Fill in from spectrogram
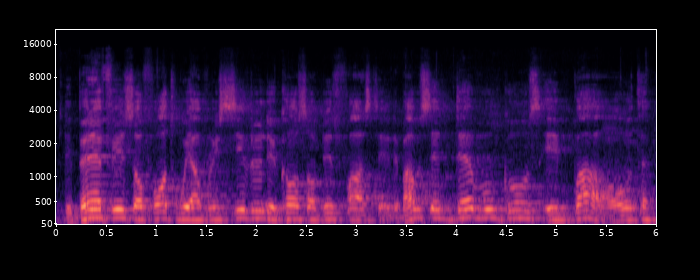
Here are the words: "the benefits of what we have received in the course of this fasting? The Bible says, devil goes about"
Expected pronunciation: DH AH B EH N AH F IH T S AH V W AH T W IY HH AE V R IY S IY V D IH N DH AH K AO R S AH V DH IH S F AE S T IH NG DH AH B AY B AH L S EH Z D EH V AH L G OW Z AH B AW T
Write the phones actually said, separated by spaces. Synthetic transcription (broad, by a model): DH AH B EH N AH F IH T S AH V W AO T W IY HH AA V R IY S IY V D IH N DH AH K AO S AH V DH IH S F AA S T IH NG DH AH B AY B AH L S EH D EH V AH L G OW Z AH B AW T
